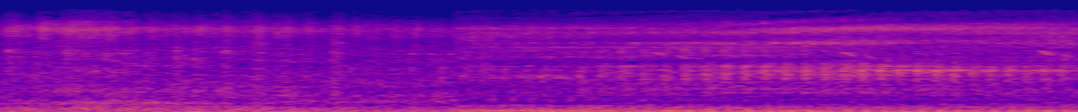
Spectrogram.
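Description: A three-wheeled taxi engine putters past.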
